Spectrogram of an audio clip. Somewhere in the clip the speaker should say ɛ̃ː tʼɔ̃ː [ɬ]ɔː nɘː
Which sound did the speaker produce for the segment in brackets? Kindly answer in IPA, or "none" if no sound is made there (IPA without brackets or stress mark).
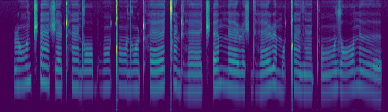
z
